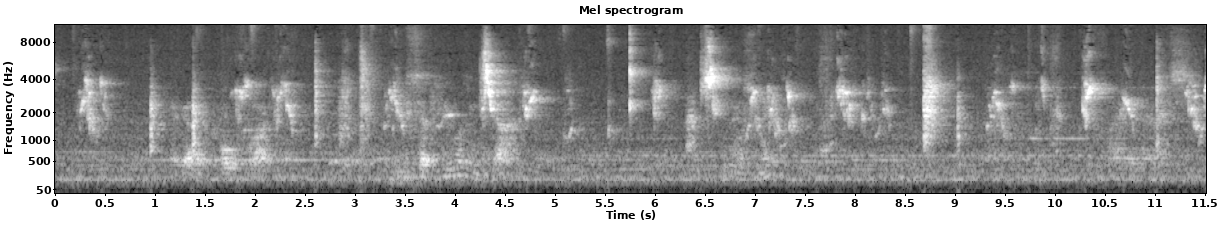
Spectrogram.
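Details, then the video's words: Steady chatter from a talking pet budgerigar: a long string of clicks, squeaks and warbled speech-like phrases, each burst about half a second apart. "Torres The Talking Budgie"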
